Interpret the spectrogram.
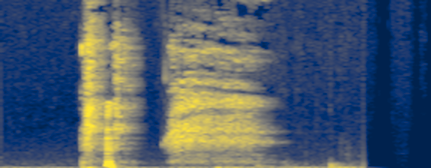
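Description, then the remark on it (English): A loud cough from a person who is still a little stopped up: a sharp burst followed by a raspy, breathy exhalation and a rough trailing hack, all within a couple of seconds with no talking. “It's because I'm coughing.”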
